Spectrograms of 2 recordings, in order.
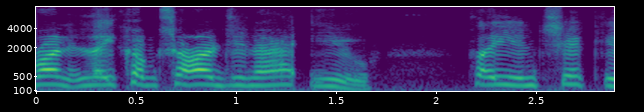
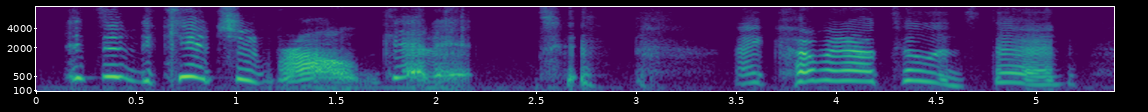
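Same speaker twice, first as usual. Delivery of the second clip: frightened cat voice, higher pitch; 8 semitones higher than usual. Retelling how the cat hid under the covers: voicing the scared cat. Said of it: "he'd look out the cover like".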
